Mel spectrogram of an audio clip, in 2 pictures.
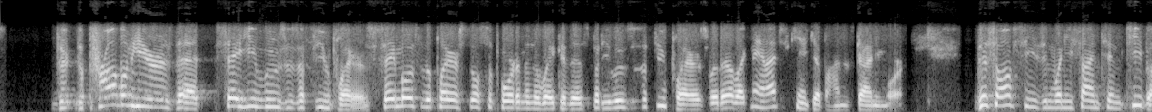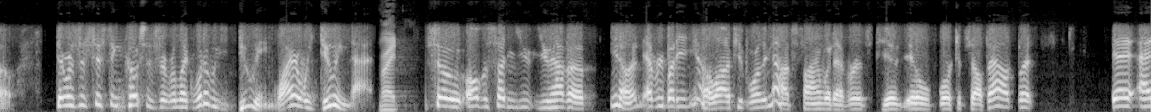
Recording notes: Plus, we open the phones.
